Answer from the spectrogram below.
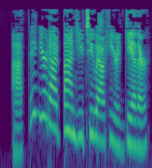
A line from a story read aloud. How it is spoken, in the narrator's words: she said brightly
